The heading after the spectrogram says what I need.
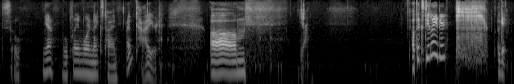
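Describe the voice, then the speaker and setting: A man's voice: medium pitch, wildly swooping pitch, extremely slow, pauses often, slight background noise. A man casually commenting with crude, mocking jokes while streaming a game.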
